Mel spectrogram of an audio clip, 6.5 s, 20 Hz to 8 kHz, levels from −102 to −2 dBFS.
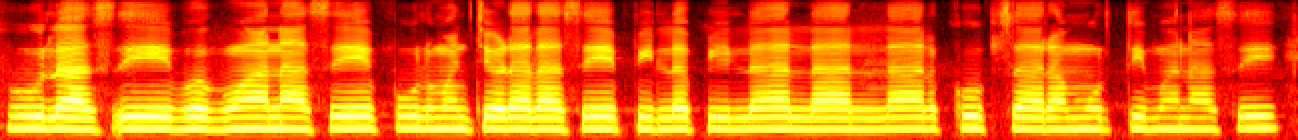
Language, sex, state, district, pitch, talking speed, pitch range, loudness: Halbi, female, Chhattisgarh, Bastar, 195 Hz, 140 wpm, 190-200 Hz, -15 LUFS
